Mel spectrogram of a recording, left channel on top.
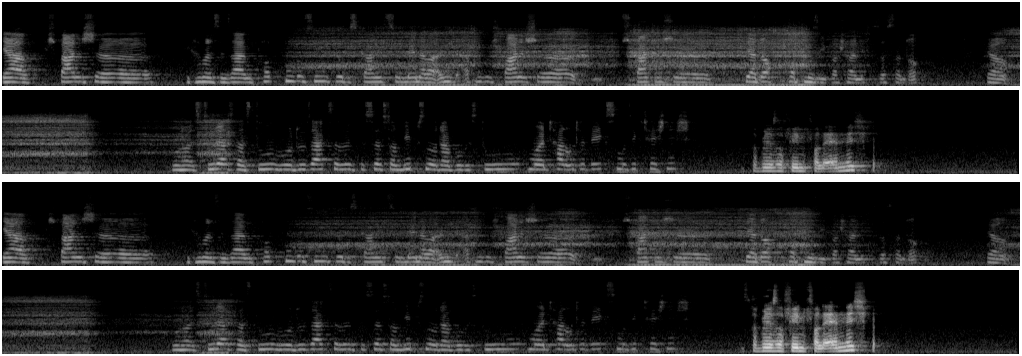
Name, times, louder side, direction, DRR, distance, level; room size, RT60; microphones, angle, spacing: voice 1, 0.0-1.6 1.8-7.1 7.4-9.2 9.8-10.1 11.9-17.0, left 2 dB, 25° left, 0.5 m, -34 dB
sound 1, 2.8-8.6 9.8-12.5, left 3 dB, 90° left, 1.8 m, -40 dB
voice 2, 17.7-18.9, right 7 dB, 85° right, 0.3 m, -19 dB
15.5 x 9.2 x 4.3 m
head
